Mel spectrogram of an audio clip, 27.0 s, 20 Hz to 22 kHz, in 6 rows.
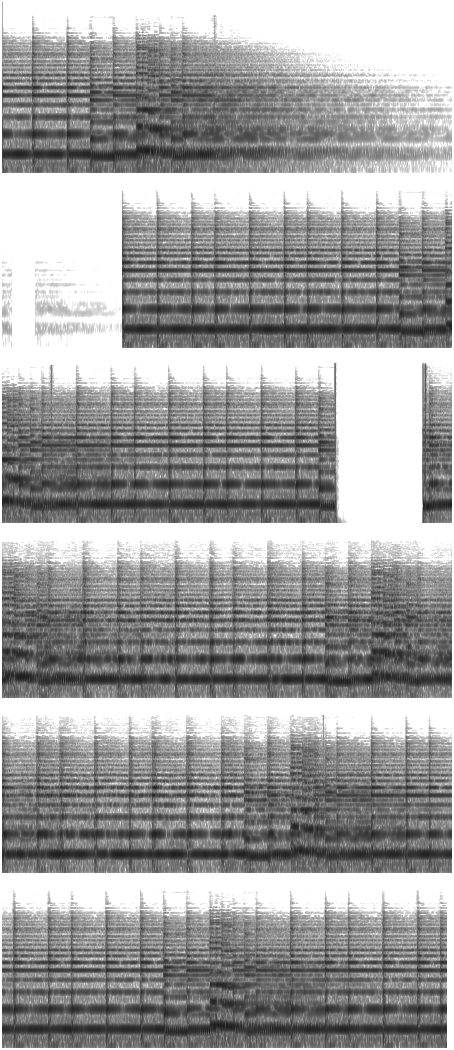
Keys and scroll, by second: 1.6 space, 5.1 space.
